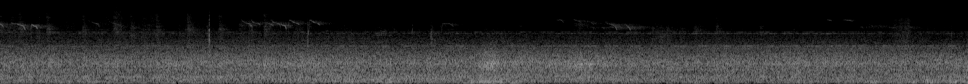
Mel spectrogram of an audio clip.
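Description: Freight wagons loaded with cable drums rolling slowly past, a steady even noise with no sharp knocks. Small birds chirp with short falling notes several times over it.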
